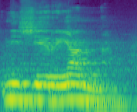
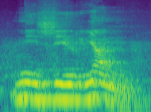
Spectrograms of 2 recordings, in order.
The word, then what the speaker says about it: Nigériane: I'll say je suis Nigériane. Je suis Nigériane. Because I am female, that is why you can hear the letter N at the end of the pronunciation.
